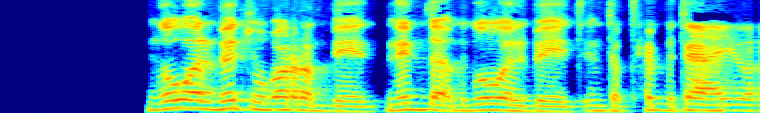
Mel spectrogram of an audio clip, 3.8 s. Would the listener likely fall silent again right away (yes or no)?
no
